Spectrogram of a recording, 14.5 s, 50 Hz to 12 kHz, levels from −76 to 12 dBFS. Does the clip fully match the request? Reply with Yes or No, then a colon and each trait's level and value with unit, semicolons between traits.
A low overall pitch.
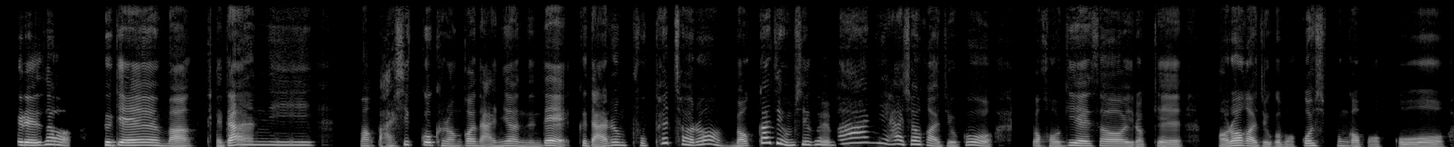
No: medium, 185 Hz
